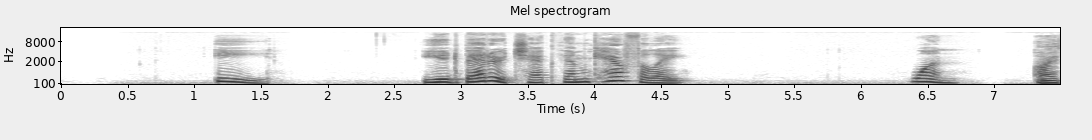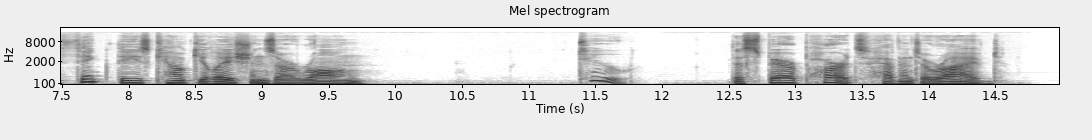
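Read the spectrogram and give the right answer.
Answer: 1: I think these calculations are wrong.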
